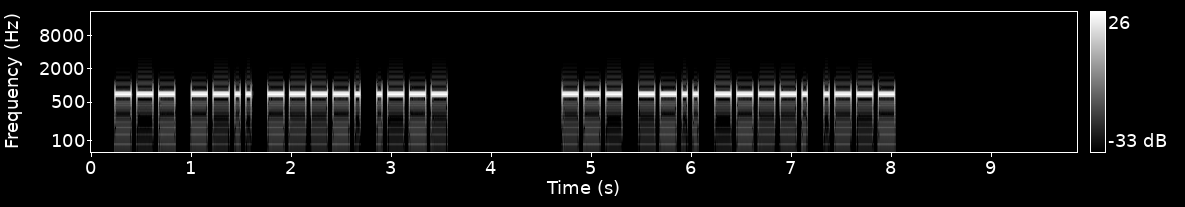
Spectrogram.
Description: Morse code, heard as a keyed tone, about 22 wpm, 700 Hz. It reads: OZ9J OZ9J
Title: DXCC-100 Call Signs - 4 Characters - Repeated 2x - 22wpm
